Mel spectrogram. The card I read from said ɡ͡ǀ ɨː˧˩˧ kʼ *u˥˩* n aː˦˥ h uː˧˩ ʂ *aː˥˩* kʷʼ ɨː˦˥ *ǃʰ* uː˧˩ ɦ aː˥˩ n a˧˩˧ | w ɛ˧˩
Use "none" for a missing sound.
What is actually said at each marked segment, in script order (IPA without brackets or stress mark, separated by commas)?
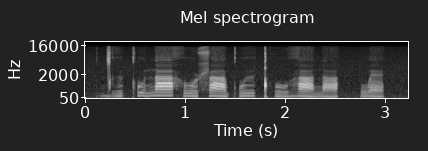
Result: u˥˩, aː˥˩, ǃʰ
